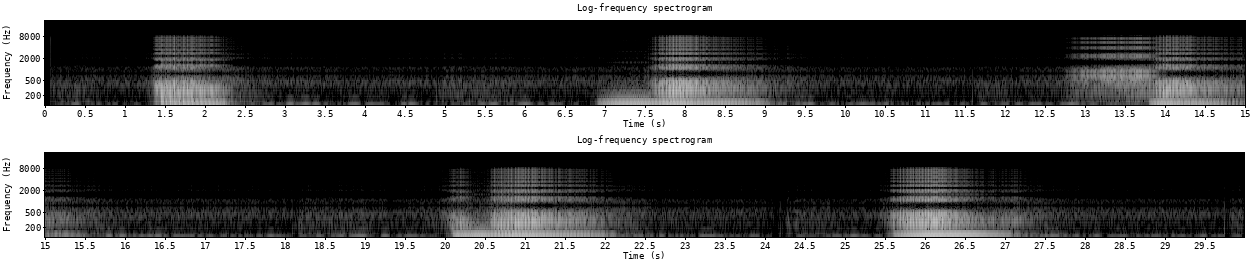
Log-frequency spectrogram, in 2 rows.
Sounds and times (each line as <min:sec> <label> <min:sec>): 0:01.3 growl 0:02.7
0:06.9 growl 0:09.5
0:12.8 growl 0:15.8
0:20.0 growl 0:22.6
0:25.4 growl 0:27.7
